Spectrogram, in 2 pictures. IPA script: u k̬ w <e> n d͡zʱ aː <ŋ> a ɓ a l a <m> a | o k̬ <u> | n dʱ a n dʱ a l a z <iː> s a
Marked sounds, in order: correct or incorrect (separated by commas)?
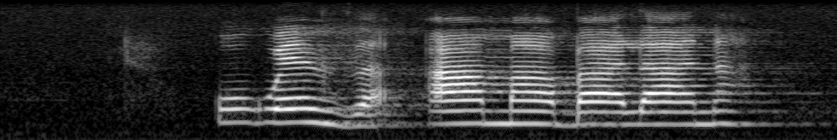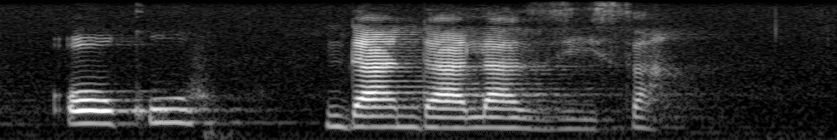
incorrect, incorrect, incorrect, correct, correct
